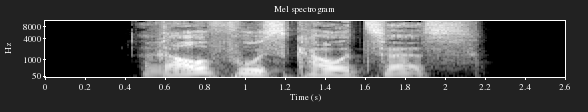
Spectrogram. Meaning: genitive of Raufußkauz
- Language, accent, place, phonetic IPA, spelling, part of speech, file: German, Germany, Berlin, [ˈʁaʊ̯fuːsˌkaʊ̯t͡səs], Raufußkauzes, noun, De-Raufußkauzes.ogg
